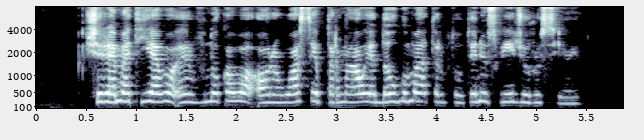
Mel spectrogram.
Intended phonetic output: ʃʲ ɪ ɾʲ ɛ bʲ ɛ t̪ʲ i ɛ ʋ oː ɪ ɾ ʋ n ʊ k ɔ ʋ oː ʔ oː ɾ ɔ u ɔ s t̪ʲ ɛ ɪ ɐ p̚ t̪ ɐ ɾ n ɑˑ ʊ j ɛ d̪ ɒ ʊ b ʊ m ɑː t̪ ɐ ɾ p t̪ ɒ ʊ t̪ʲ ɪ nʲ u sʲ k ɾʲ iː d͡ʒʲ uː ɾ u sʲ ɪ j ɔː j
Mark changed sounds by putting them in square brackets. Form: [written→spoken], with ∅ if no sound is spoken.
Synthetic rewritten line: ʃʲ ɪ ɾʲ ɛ [bʲ→mʲ] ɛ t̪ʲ i ɛ ʋ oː ɪ ɾ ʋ n ʊ k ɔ ʋ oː ʔ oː ɾ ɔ u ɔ s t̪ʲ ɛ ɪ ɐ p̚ t̪ ɐ ɾ n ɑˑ ʊ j ɛ d̪ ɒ ʊ [b→ɡ] ʊ m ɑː t̪ ɐ ɾ p t̪ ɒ ʊ t̪ʲ ɪ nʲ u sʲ k ɾʲ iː d͡ʒʲ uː ɾ [u→ʊ] sʲ ɪ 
